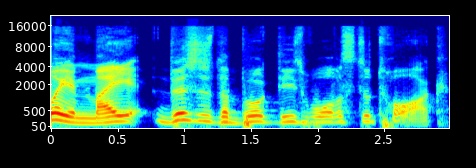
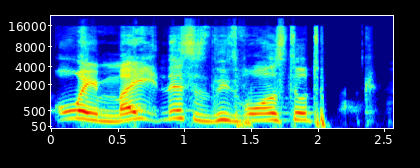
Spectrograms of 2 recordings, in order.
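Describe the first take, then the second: First: Put-on loud Australian accent, slow; Aussie voice repeated on request. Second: Put-on hammy Australian accent; Aussie voice, high and loud. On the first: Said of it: "always talk in an Australian accent". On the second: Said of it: "did you stutter in your accent".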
